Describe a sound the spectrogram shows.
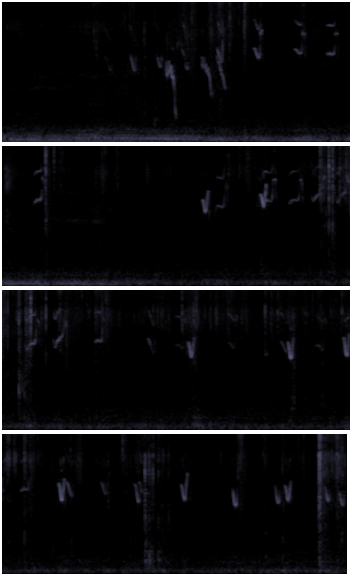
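A bird pecks at seeds with quick, light taps.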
